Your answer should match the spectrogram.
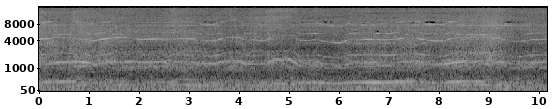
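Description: Electric motor and propeller of a Twisted Hobbies Crack Laser foam RC plane humming as it prop-hangs nose-up in a hover. The pitch keeps wavering up and down with the throttle corrections that hold the hover.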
